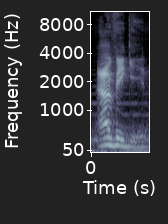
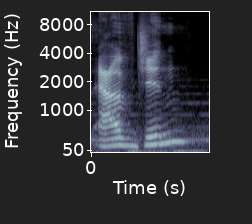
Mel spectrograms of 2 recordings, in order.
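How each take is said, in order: First: The name is said in a Japanese style. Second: The name is said in an English style. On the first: "In in Japanese, they say Avigin" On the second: "so in English, it's Avjin"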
